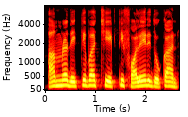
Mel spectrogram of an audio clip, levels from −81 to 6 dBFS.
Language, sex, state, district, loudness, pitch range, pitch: Bengali, male, West Bengal, Cooch Behar, -13 LUFS, 150-180 Hz, 165 Hz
